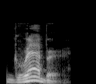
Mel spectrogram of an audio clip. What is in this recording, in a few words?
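"grabber", English, British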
